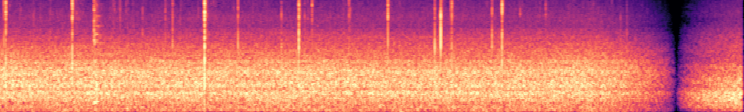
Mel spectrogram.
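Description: A campfire crackles and pops nearby.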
